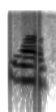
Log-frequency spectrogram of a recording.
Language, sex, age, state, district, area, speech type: Hindi, male, 60+, Bihar, Madhepura, rural, conversation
